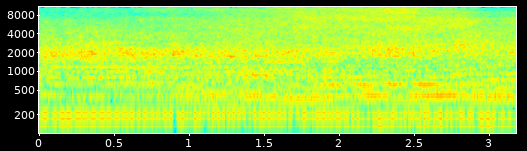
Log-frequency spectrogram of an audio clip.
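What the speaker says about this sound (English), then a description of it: "Drag race down the back straightaway." Race cars roaring down the back straightaway at Midvale Speedway on asphalt, a dense, loud, continuous engine drone with steady pitch, several cars running close together with no talk.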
